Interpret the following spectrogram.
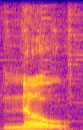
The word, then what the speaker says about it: no: tenemos la palabra no no tiene exactamente el mismo sonido que en español y el mismo significado algunas personas de habla inglesa pueden decirlo como una pequeña u al final no también está bien no te preocupes por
